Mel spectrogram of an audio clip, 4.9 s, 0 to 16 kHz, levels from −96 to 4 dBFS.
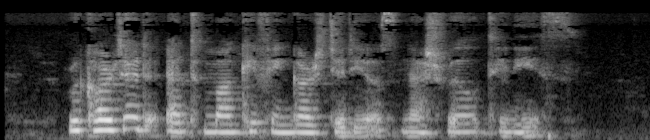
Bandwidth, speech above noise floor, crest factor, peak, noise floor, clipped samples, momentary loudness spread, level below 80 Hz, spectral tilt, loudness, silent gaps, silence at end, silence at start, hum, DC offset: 12 kHz; 43 dB; 20 dB; 0 dBFS; -63 dBFS; under 0.1%; 14 LU; -56 dBFS; -5 dB/octave; -20 LUFS; none; 0.65 s; 0.5 s; none; under 0.1%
